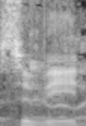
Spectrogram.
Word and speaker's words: sous vide: Sous vide.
